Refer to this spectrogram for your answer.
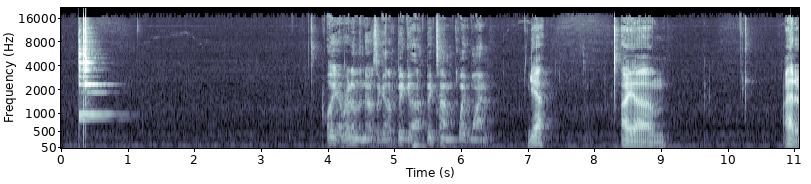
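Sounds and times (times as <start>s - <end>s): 
beer glasses clinking in a toast: 0.3s - 1.1s
speech: 4.0s - 7.4s, 8.4s - 9.2s, 10.8s - 11.0s.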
